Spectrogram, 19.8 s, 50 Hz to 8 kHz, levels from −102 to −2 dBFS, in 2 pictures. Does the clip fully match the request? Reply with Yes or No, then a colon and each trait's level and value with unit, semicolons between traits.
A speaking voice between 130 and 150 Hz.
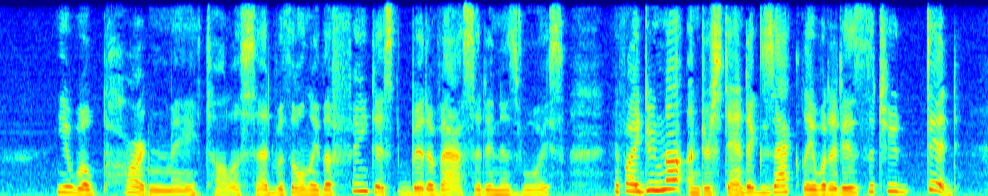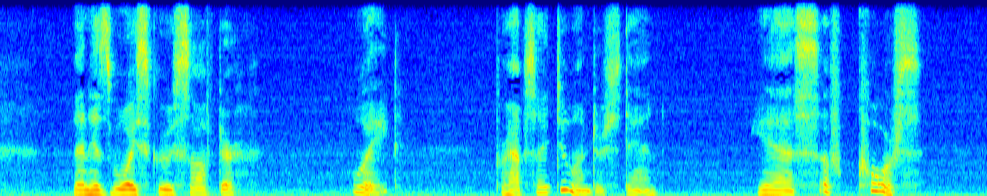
No: high, 190 Hz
